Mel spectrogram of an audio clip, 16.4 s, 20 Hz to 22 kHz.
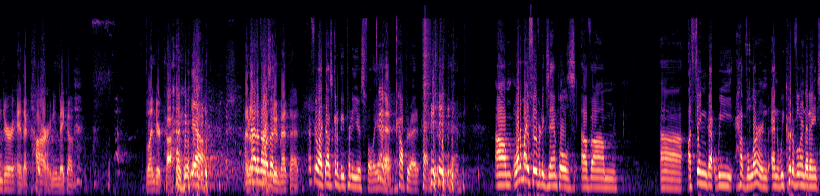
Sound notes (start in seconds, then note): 3.3 laughter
